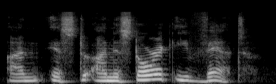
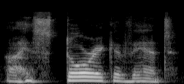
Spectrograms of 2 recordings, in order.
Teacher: we would have the n Sound much stronger and the H sound would be swallowed but now we are more clearly pronouncing the H of historic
